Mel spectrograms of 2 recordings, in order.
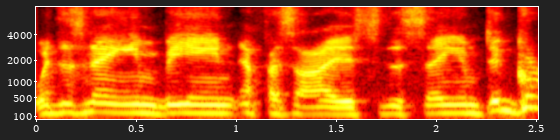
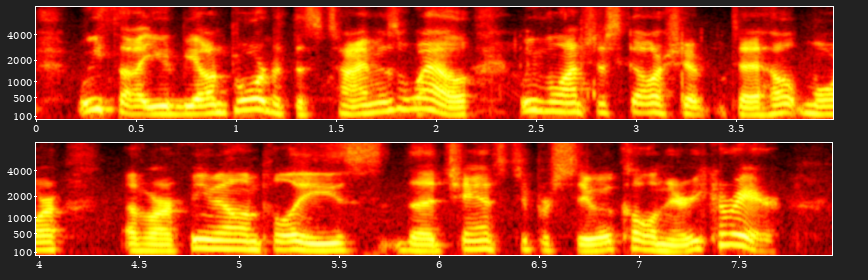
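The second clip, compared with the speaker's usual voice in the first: ordinary talk, nothing marked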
